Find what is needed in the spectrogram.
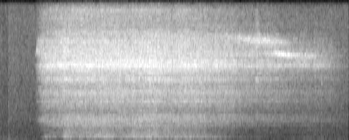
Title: Handihaler Ингаляция с помощью ингалятора «HandiHaler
